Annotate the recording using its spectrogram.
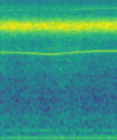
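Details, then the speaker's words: High-speed dental handpiece with a light touch placing a slight bevel finishing line on a maxillary second bicuspid prepared for a porcelain-fused-to-gold veneer: steady high-pitched whine of cutting tooth surface. "we will place this bevel by using a very light very light touch does not have to be a very deep bevel it's a very slight bevel"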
